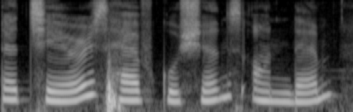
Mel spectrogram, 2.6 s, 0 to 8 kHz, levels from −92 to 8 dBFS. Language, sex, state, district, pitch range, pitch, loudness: English, female, Assam, Kamrup Metropolitan, 205-240 Hz, 220 Hz, -23 LUFS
